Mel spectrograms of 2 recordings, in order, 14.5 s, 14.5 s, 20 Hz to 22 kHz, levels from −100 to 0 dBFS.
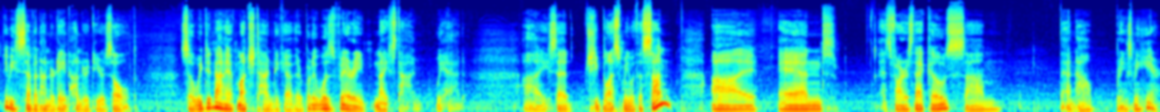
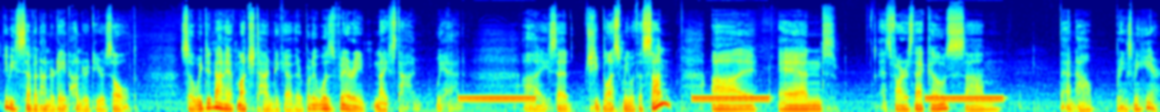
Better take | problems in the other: first | phone ringing; loud; from 5.5 to 13 s; peak 2 dB above the speech

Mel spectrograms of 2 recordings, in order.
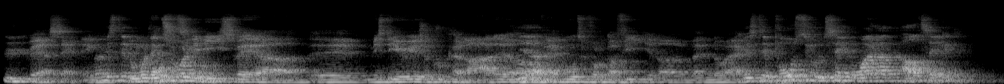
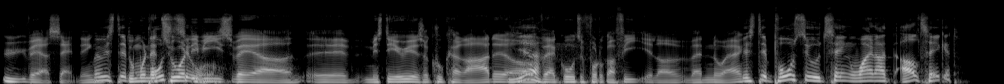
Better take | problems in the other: second | off-mic speech; far // room echo; noticeable; dies away in 0.7 s

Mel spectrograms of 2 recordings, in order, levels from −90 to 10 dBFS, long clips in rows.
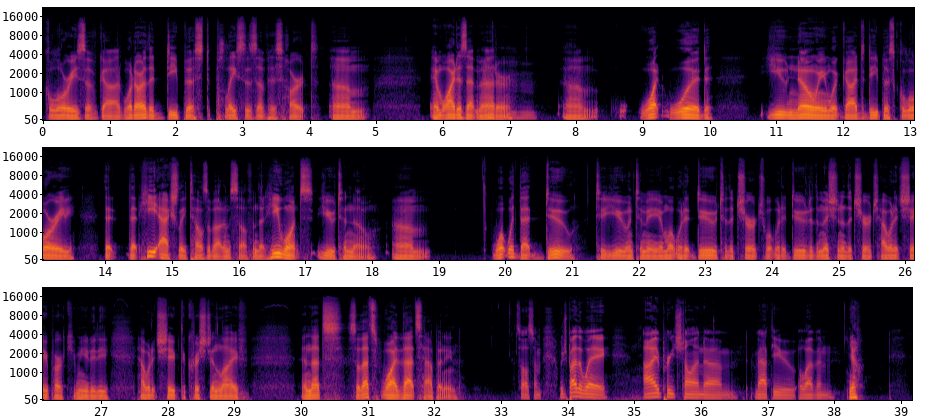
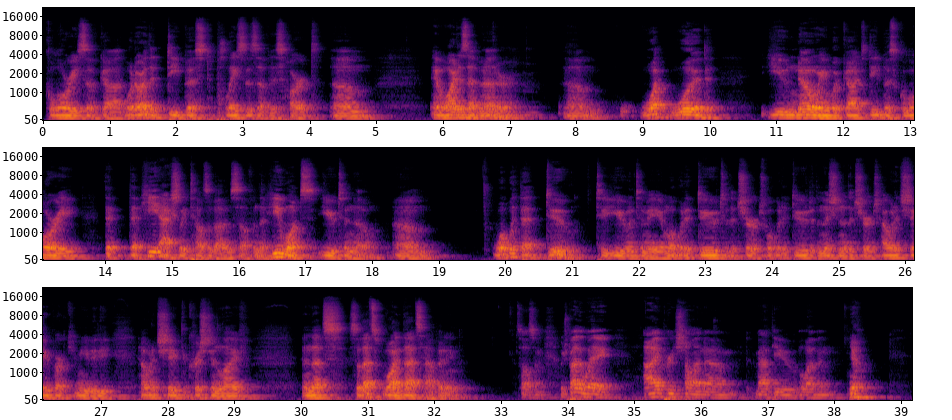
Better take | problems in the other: first | off-mic speech; far // room echo; slight; dies away in 0.5 s

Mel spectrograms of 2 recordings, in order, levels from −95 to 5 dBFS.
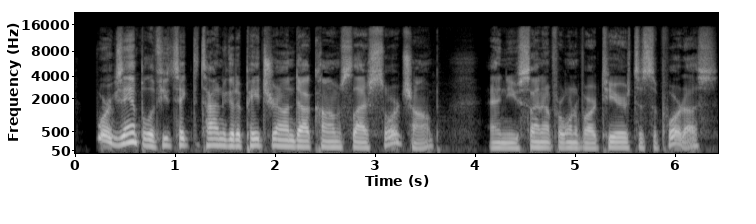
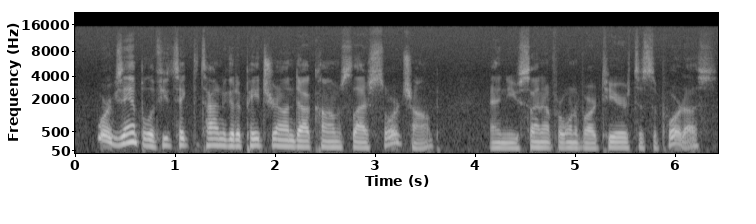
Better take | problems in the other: first | hiss; noticeable; throughout; 20 dB below the speech

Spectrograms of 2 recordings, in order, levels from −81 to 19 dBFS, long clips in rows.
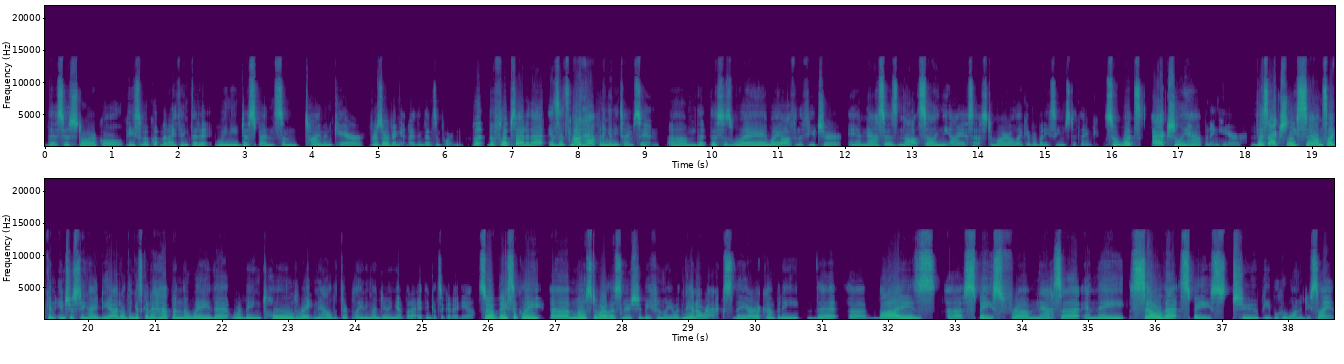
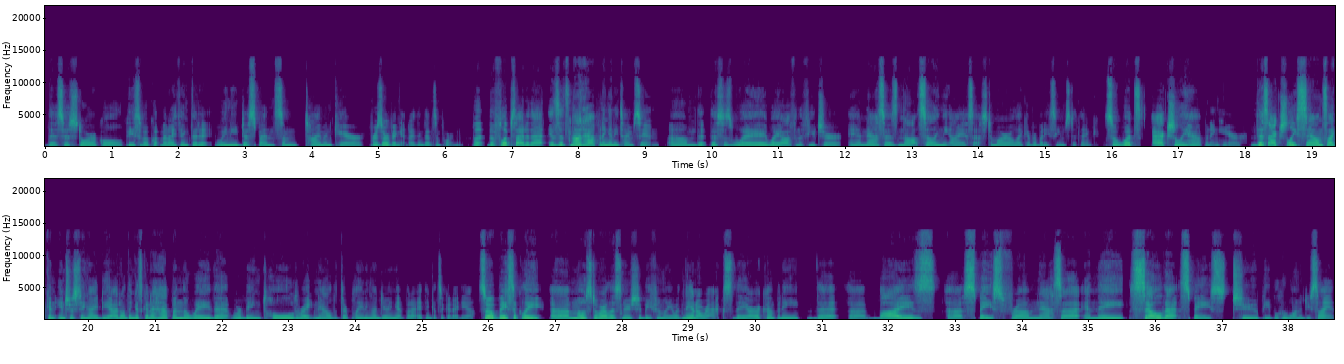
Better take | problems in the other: second | distortion; slight; 10 dB below the speech

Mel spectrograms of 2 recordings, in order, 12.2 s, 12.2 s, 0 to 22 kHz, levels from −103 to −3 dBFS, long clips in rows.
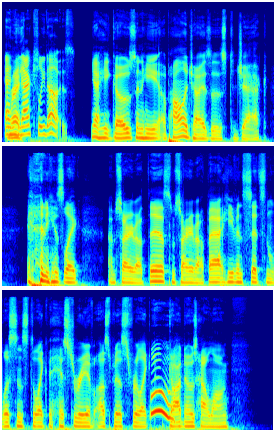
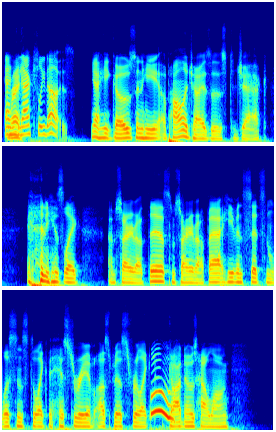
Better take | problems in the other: first | muffled; slightly; fading above 2.5 kHz

